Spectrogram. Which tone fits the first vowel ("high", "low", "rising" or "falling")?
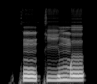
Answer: low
